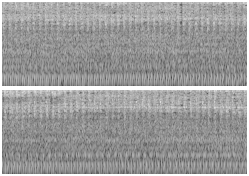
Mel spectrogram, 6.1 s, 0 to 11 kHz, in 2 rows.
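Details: 25 hp single-phase air compressor, loaded with a valve open bleeding the 120-gallon tank from 150 toward 100 psi: steady pumping thump about 200 beats a minute, no knocks or rattles; normal loaded running.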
